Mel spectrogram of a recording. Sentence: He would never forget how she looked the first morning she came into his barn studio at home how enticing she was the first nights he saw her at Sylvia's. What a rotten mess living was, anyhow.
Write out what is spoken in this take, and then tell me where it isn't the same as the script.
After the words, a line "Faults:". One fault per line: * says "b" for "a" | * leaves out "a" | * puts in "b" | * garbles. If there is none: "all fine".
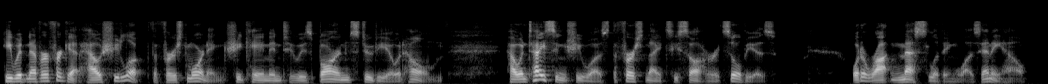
He would never forget how she looked the first morning she came into his barn studio at home how enticing she was the first nights he saw her at Sylvia's. What a rotten mess living was, anyhow.
Faults:
all fine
